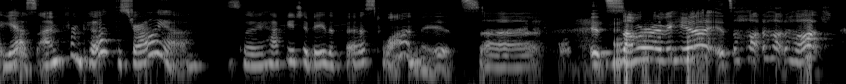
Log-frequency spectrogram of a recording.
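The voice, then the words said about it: Australian accent. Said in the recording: “People are listening to the accent.”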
